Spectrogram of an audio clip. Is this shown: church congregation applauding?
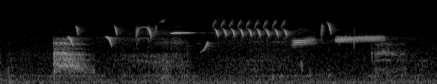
no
